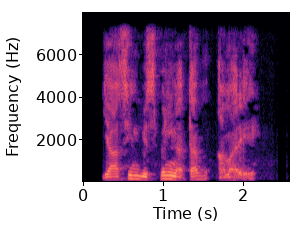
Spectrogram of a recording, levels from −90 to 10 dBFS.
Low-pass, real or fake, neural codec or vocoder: 7.2 kHz; fake; vocoder, 22.05 kHz, 80 mel bands, Vocos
